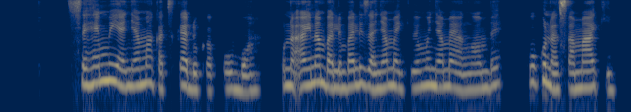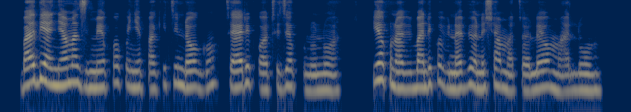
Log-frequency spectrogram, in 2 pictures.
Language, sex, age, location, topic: Swahili, female, 25-35, Nairobi, finance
